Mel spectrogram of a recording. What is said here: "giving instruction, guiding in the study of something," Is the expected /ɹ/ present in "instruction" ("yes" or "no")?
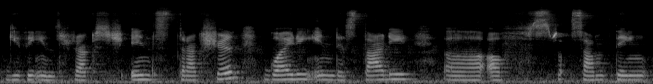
yes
